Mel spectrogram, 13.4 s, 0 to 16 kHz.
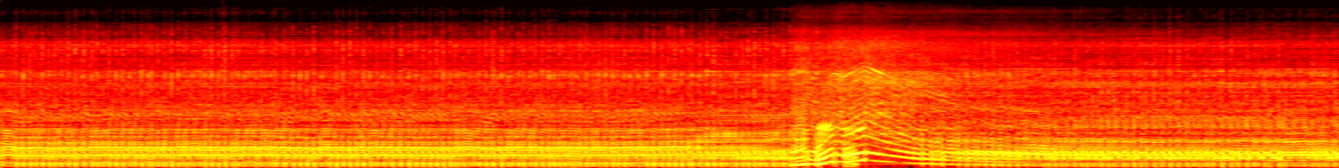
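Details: Husqvarna 450 X-Torq chainsaw that wouldn't run, new chain and bar bought, started to check and adjust the carb (special adjusting tool bought): steady even high buzz rising cleanly into a quick rev and settling back smooth; normal running.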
